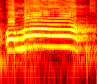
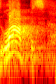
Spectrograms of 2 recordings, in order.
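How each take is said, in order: First: High, stretched call on lápis; long drawn-out call. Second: Said in the usual way. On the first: Shown as a demonstration. Teacher hollering an example word to the class, stretched call. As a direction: holler lápis, holding the first vowel.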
